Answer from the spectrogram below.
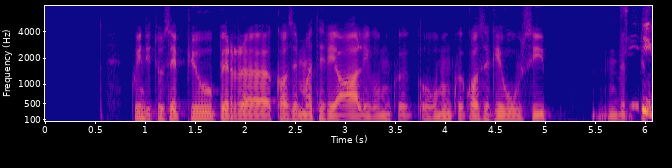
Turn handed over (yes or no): yes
